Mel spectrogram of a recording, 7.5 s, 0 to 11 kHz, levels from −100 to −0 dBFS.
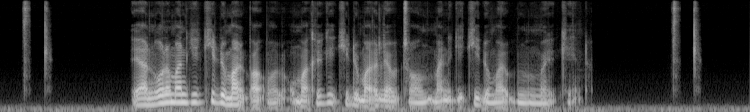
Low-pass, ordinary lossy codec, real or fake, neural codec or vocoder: none; none; fake; autoencoder, 22.05 kHz, a latent of 192 numbers a frame, VITS, trained on many speakers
